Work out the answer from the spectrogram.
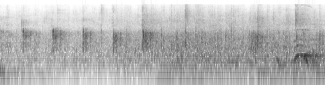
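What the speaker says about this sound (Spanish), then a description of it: "Dale un fuerte palmas al Señor, hermano." A church congregation claps for the Lord during a sermon, in uneven bursts of claps that blend into a wash of crowd sound.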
